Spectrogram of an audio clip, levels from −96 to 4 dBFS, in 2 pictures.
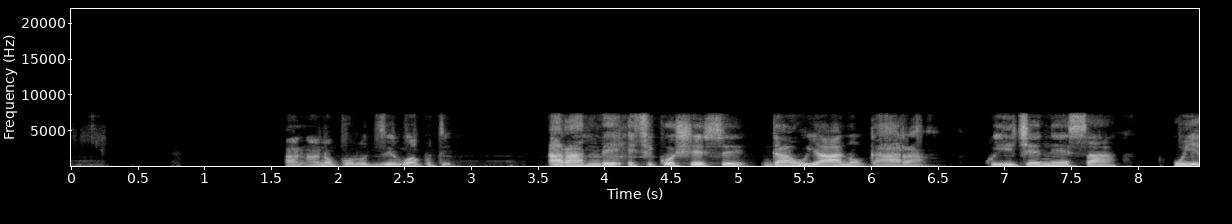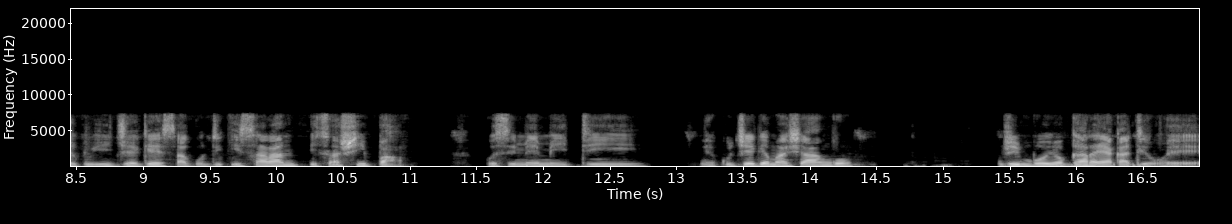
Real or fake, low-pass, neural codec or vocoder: real; 7.2 kHz; none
